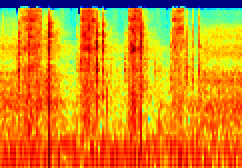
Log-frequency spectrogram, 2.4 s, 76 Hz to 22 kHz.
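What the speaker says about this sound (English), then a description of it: "So we're just using a 15 millimeter 3/8 drive socket." A 3/8-drive socket ratchet tightens a 15 mm nut during a winch install on a Polaris RZR XP 1000, giving four quick bursts of close, crisp ratcheting clicks separated by short pauses.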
